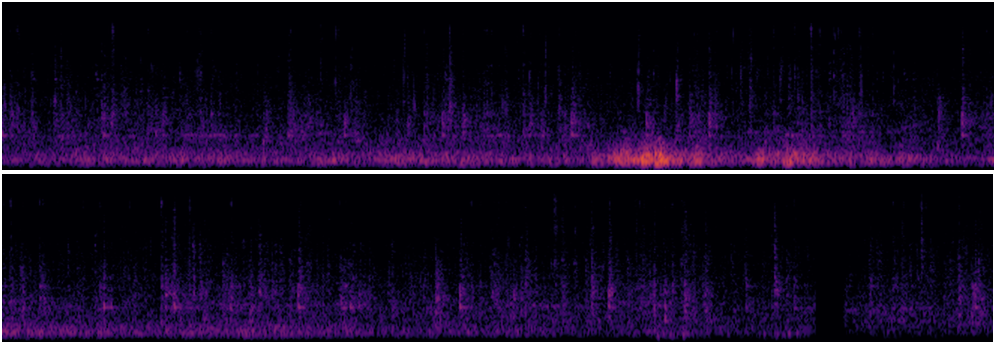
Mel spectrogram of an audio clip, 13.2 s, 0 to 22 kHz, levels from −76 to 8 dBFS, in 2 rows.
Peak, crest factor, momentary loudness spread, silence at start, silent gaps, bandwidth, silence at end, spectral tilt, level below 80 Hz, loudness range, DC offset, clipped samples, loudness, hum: -18 dBFS; 26 dB; 12 LU; 0 s; 12.04-12.20 s; 16.5 kHz; 0 s; -6 dB/octave; -76 dBFS; 12 LU; under 0.1%; under 0.1%; -45 LUFS; none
